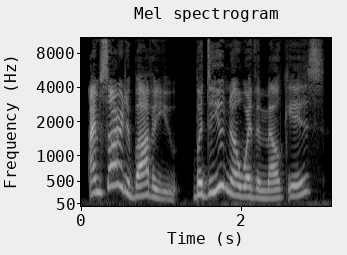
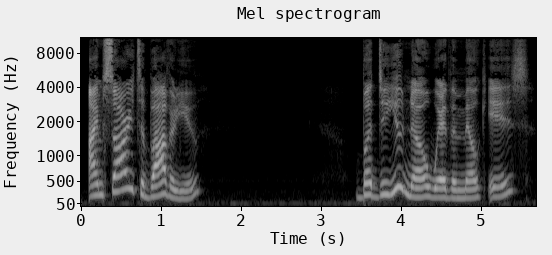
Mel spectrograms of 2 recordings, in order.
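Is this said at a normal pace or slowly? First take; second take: normal pace; slowly. First: The sentence is spoken at a natural speed. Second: The sentence is spoken slowly and carefully. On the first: "the last time at a regular pace" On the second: "this time repeat after me"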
